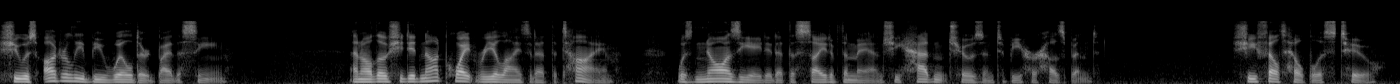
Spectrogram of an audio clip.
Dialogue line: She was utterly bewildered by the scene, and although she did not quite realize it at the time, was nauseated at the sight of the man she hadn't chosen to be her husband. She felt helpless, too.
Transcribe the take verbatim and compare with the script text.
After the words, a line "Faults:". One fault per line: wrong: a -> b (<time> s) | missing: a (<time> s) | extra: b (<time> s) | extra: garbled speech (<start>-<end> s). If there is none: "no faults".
She was utterly bewildered by the scene, and although she did not quite realize it at the time, was nauseated at the sight of the man she hadn't chosen to be her husband. She felt helpless, too.
Faults:
no faults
